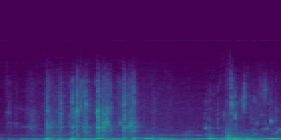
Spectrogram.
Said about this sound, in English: He unscrews the cap on a bottle of whiskey and pours himself a glass.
